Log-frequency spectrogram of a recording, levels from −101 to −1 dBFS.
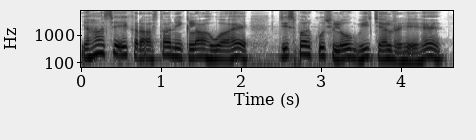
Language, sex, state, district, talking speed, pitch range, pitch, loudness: Hindi, male, Jharkhand, Ranchi, 195 wpm, 145-180 Hz, 165 Hz, -11 LUFS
